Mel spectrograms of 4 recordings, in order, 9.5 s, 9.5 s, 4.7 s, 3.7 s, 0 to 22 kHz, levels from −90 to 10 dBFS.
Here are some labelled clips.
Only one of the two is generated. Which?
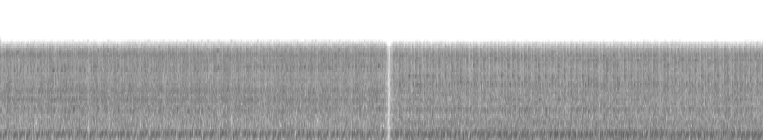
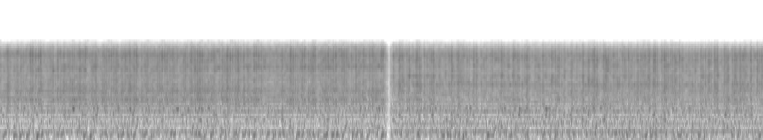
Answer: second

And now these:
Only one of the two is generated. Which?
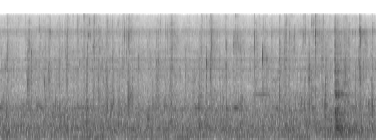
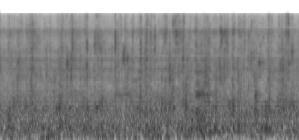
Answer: second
